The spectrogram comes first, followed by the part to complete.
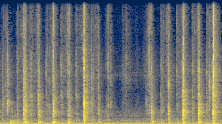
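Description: A deck of tarot cards being shuffled by hand: a run of short, sharp card slaps, irregular, about four a second.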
